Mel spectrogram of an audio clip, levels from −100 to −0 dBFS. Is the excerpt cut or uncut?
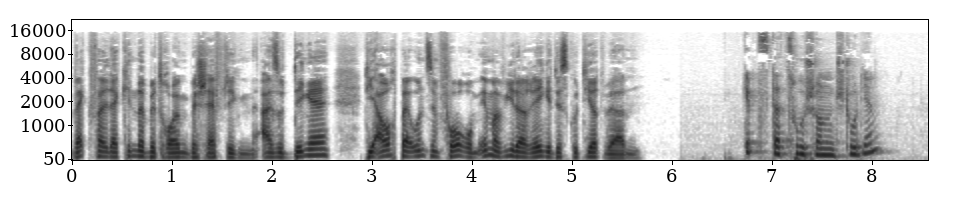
uncut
